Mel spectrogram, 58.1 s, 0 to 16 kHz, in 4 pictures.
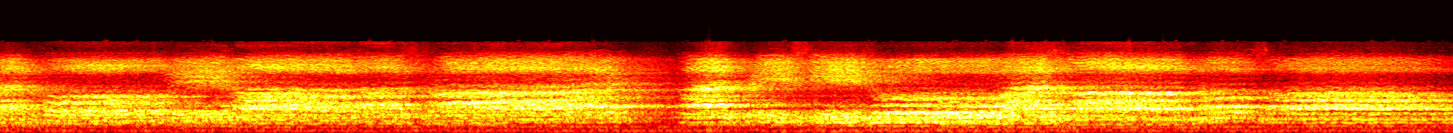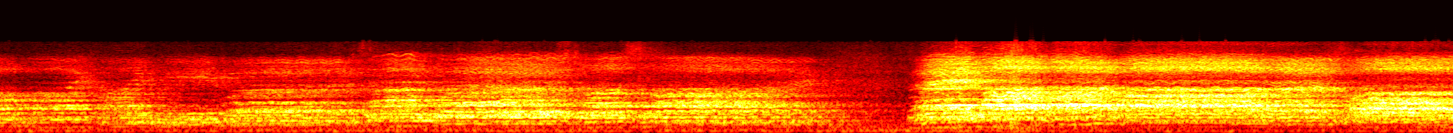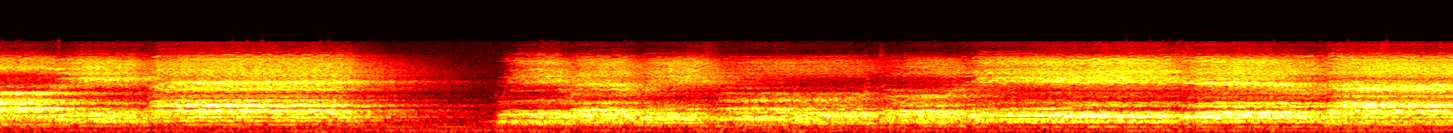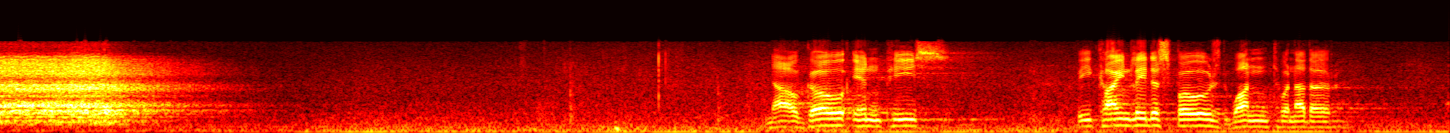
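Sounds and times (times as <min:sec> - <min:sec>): male choir singing: 0:00.0 - 0:23.0, 0:23.6 - 0:33.4, 0:34.0 - 0:45.9.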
